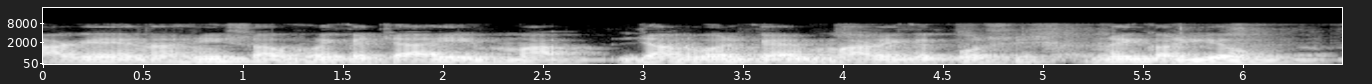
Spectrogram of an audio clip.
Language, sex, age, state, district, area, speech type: Maithili, male, 45-60, Bihar, Samastipur, urban, spontaneous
